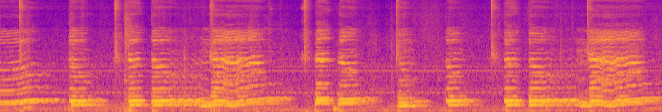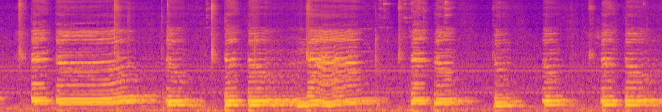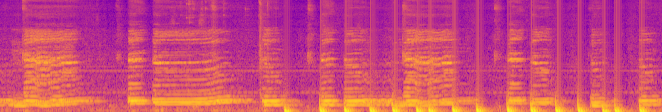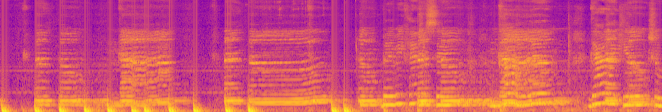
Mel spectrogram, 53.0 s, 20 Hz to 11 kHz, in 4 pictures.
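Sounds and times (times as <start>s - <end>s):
women singing a cappella: 0.0s - 52.9s
beatboxed kick-drum thumps: 32.1s - 45.0s, 46.4s - 47.0s.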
